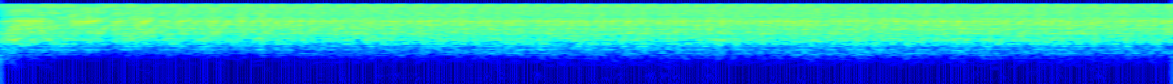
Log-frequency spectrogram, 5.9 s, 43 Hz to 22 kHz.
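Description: A 3D-printed nutating disk air engine running on compressed air and spinning a propeller: a steady, even hiss of rushing air that starts abruptly. The builder says the sealing around the disc and the middle gap isn't perfect.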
